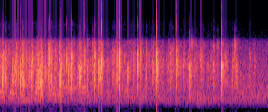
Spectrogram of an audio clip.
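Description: Audience applause: a dense, steady patter of many hands clapping for about four seconds, with a few sharper individual claps standing out over the crowd.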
